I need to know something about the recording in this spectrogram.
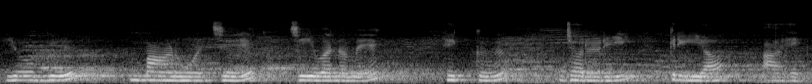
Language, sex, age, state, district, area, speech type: Sindhi, female, 18-30, Gujarat, Junagadh, urban, spontaneous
